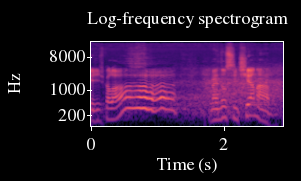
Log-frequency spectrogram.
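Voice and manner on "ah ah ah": high, hammed-up fake yelps; faked cries of pain. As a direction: overact the pain a kid fakes. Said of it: "e a gente fingia". (gemidos de dor fingidos, agudos e exagerados)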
